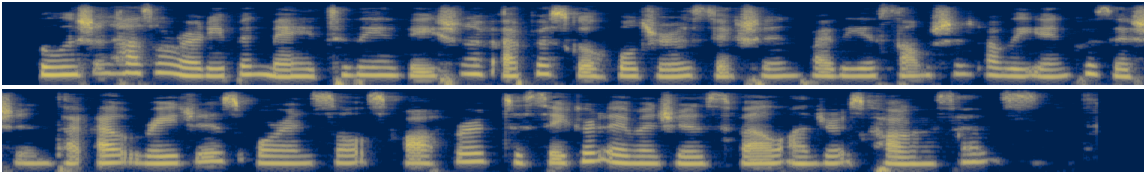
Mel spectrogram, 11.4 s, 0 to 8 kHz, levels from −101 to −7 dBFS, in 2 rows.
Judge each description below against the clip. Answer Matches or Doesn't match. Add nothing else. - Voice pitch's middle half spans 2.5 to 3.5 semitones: Matches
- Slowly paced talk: Doesn't match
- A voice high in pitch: Matches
